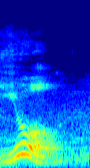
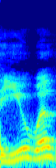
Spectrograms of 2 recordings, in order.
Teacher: la l es bien larga y bien redonda en el inglés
